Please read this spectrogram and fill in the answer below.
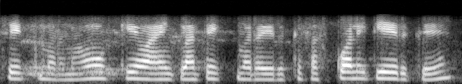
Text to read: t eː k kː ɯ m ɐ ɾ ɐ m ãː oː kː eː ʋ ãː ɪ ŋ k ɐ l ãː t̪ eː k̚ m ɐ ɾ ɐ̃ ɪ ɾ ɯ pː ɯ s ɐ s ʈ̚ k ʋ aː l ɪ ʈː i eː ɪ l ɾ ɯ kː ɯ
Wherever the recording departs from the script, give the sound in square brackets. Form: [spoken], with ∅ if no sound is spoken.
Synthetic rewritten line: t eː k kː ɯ m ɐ ɾ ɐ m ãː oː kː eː ʋ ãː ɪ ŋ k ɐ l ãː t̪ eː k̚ m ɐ ɾ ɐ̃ ɪ ɾ ɯ [kː] ɯ [f] ɐ s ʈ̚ k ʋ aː l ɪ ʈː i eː ɪ [∅] ɾ ɯ kː ɯ

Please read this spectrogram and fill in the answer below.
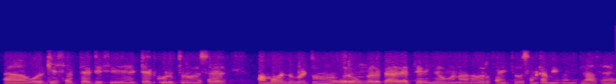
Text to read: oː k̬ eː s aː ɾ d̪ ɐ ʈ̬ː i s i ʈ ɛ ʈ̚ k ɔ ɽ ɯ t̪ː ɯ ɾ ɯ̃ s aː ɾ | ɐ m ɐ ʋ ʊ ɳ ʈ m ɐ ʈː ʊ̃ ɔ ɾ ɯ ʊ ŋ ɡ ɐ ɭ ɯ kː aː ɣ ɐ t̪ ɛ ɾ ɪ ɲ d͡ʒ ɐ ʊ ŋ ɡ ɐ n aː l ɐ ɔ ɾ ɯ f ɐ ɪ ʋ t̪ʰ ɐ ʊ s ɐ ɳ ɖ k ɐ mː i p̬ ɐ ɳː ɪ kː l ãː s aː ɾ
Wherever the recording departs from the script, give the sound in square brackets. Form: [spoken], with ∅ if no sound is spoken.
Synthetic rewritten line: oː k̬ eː s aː ɾ [t̪] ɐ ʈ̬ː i s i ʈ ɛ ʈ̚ k ɔ ɽ ɯ t̪ː ɯ ɾ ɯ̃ s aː ɾ | ɐ m ɐ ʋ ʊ ɳ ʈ m ɐ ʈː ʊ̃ ɔ ɾ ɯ ʊ ŋ ɡ ɐ ɭ ɯ kː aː ɣ ɐ t̪ ɛ ɾ ɪ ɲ d͡ʒ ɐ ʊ ŋ ɡ ɐ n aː l ɐ ɔ ɾ ɯ f ɐ ɪ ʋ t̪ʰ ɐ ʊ s ɐ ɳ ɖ k ɐ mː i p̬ ɐ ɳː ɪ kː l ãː s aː ɾ

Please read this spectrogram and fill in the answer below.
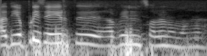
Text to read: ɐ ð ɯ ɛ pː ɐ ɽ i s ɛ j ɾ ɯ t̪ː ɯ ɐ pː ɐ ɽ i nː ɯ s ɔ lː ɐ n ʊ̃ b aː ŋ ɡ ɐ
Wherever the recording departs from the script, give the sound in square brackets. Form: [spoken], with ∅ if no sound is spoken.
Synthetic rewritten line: ɐ ð ɯ ɛ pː ɐ ɽ i s ɛ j ɾ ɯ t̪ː ɯ ɐ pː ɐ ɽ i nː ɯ s ɔ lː ɐ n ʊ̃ [m] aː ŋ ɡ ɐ

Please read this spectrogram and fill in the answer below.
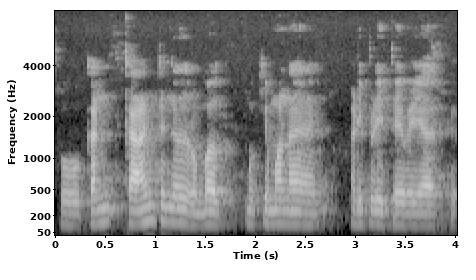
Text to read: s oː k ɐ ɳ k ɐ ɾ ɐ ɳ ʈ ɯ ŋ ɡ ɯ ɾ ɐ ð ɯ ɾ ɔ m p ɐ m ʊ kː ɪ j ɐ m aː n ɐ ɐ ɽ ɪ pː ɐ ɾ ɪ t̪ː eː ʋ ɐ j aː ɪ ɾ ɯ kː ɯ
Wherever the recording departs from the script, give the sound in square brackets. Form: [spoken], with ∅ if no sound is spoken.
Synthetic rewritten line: s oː k ɐ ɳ k ɐ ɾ ɐ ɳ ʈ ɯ ŋ ɡ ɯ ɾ ɐ ð ɯ ɾ ɔ m [b] ɐ m ʊ kː ɪ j ɐ m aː n ɐ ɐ ɽ ɪ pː ɐ [ɽ] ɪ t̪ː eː ʋ ɐ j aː ɪ ɾ ɯ kː ɯ

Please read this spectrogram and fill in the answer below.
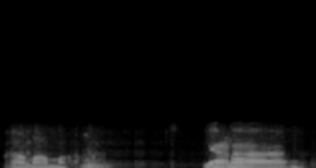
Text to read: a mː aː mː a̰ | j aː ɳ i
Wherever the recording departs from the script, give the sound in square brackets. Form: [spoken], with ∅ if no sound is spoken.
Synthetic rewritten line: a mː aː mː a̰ | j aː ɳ [a]

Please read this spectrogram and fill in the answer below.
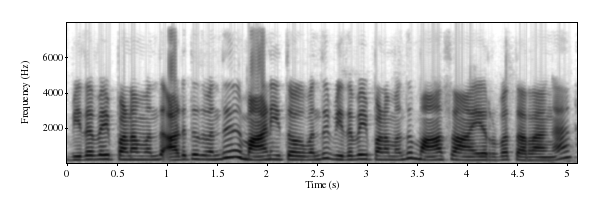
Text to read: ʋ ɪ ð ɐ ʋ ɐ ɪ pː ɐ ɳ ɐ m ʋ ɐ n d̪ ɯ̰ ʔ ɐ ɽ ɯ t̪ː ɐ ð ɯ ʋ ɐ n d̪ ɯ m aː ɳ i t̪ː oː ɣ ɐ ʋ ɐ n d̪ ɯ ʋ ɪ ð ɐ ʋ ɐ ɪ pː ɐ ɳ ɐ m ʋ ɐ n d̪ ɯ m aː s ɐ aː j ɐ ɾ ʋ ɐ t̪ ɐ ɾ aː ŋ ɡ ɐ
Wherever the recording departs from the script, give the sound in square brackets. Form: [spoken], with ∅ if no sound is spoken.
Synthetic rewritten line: ʋ ɪ ð ɐ ʋ ɐ ɪ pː ɐ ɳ ɐ m ʋ ɐ n d̪ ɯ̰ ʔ ɐ ɽ ɯ t̪ː ɐ ð ɯ ʋ ɐ n d̪ ɯ m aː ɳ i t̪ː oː ɣ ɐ ʋ ɐ n d̪ ɯ ʋ ɪ ð ɐ ʋ ɐ ɪ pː ɐ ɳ ɐ m ʋ ɐ n d̪ ɯ m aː s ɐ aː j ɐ ɾ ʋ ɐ t̪ ɐ ɾ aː ŋ ɡ ɐ

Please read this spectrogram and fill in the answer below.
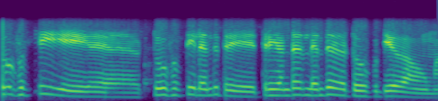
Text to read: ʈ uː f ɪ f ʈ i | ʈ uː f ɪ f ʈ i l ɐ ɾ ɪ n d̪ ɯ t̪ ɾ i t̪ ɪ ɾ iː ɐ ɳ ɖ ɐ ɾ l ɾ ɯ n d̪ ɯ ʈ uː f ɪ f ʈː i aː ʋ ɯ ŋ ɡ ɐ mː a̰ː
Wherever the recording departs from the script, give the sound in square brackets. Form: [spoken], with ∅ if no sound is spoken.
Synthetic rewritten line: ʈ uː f ɪ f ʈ i | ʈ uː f ɪ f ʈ i l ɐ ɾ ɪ n d̪ ɯ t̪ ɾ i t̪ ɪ ɾ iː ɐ ɳ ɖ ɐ ɾ l ɾ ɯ n d̪ ɯ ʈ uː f ɪ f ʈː i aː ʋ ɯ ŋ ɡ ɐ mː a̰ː

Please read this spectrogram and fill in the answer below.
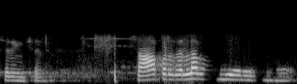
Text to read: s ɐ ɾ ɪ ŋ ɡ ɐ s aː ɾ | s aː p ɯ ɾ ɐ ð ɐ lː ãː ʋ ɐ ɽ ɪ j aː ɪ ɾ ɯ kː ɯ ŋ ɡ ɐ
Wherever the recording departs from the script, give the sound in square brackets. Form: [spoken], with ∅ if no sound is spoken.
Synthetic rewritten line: s ɐ ɾ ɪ ŋ ɡ ɐ s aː ɾ | s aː p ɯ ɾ ɐ ð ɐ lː ãː ʋ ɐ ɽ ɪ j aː ɪ ɾ ɯ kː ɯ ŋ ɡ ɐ

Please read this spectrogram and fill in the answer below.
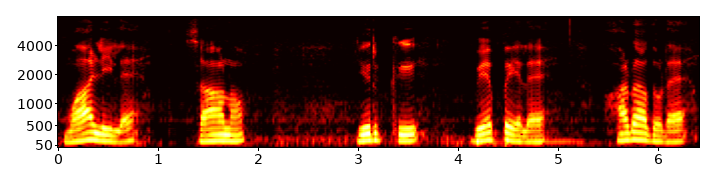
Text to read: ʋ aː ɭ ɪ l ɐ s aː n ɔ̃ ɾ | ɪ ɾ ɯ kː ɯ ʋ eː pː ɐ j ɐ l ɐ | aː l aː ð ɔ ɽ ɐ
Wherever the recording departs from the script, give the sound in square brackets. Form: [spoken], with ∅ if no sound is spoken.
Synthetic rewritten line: ʋ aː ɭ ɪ l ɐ s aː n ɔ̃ [∅] | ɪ ɾ ɯ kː ɯ ʋ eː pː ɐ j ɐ l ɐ | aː [ɽ] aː ð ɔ ɽ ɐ

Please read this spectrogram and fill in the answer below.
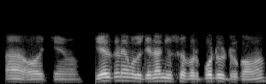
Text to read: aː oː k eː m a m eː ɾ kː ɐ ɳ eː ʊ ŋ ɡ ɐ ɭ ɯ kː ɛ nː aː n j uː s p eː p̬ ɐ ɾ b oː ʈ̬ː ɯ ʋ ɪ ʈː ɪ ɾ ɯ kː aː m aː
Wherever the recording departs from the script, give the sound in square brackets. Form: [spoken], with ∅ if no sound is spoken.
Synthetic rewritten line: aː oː k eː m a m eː ɾ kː ɐ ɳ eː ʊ ŋ ɡ ɐ ɭ ɯ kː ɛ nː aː n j uː s p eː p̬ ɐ ɾ [p] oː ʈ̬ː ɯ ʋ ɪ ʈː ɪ ɾ ɯ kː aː m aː

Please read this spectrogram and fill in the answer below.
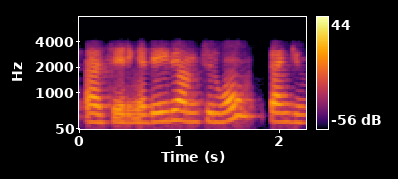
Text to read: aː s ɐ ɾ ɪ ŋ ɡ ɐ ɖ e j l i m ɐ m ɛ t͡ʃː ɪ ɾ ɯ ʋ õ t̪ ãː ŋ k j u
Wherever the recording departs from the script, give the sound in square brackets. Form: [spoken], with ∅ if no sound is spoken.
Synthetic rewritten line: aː s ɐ ɾ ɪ ŋ ɡ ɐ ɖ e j l i [∅] ɐ m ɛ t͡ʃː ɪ ɾ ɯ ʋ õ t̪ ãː ŋ k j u

